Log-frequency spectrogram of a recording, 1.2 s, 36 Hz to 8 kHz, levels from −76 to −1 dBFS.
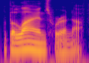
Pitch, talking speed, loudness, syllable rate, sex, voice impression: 100 Hz, 250 wpm, -18 LUFS, 7.1 syllables/s, male, masculine, adult-like, tensed, powerful, slightly dark, clear, slightly fluent, cool, intellectual, calm, reassuring, wild, slightly modest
